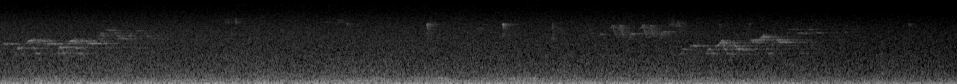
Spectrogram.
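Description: A magnolia warbler sings two short, sweet, high-pitched phrases, one at the start and one near the end, over a steady loud hiss of wind-like noise, along a trail in a park.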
